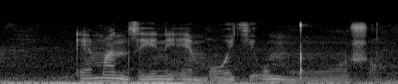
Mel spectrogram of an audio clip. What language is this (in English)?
Xhosa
